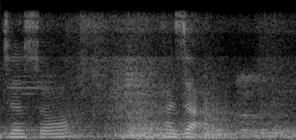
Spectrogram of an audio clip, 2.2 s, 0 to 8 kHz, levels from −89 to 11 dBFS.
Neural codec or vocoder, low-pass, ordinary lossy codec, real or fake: none; 7.2 kHz; none; real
